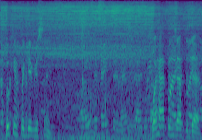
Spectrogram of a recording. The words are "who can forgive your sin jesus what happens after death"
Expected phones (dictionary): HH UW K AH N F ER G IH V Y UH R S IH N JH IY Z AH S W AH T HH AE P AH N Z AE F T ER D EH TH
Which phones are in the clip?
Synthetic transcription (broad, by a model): HH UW K AH N F ER G IH V Y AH R S IH N W AH T HH AE P AH N Z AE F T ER D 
